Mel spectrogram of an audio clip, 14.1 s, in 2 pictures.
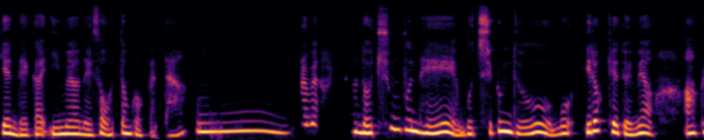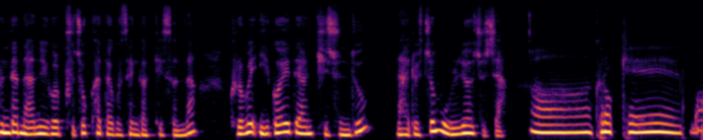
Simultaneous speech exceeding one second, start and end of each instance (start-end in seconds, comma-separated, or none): none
